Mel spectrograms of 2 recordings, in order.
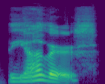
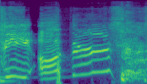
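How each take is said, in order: First: It is said more quietly. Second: It is said loudly.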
